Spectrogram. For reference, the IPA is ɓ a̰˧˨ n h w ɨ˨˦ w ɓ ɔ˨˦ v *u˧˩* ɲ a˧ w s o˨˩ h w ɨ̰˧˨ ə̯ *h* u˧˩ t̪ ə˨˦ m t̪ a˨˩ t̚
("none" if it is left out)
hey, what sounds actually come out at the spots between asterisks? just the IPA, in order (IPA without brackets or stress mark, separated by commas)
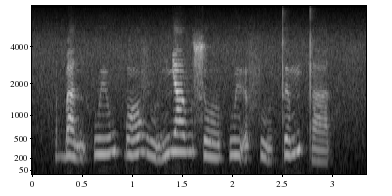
u˧˩, f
